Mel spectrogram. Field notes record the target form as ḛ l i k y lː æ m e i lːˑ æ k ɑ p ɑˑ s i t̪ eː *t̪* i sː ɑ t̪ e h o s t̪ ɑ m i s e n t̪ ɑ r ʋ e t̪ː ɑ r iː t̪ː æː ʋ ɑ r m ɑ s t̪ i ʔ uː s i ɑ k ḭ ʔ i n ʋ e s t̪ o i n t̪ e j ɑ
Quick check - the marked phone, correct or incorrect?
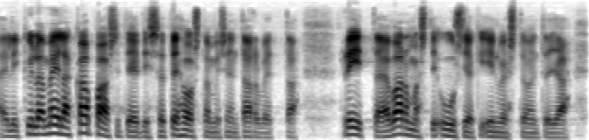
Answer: correct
